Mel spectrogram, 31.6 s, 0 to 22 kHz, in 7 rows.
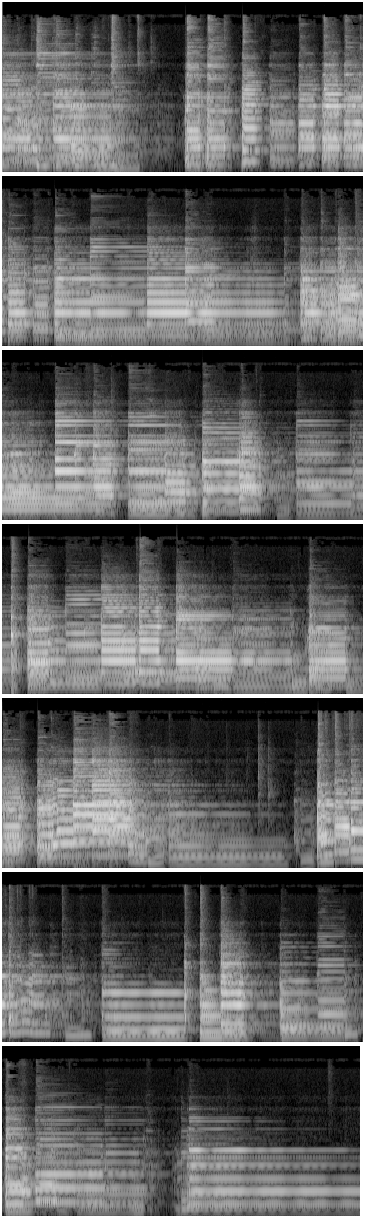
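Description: Gibson ES-335 semi-hollow electric guitar played through a Fishman Loudbox Mini 60-watt solid-state acoustic amplifier: plucked single-note lines and chords, with an overdrive pedal engaged for the later part.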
